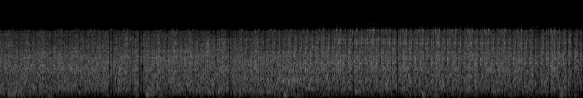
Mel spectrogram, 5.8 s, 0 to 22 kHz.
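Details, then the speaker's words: 2018 Subaru Forester XT, engine warmed up and out of warm-up mode, at idle: light fast chatter about three per second, uneven and not locked to engine rotation. Owner suspects lifter or roller rocker; source not yet pinned down. "it's like a little bit of chatter it's not constant with engine rotation which is weird"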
